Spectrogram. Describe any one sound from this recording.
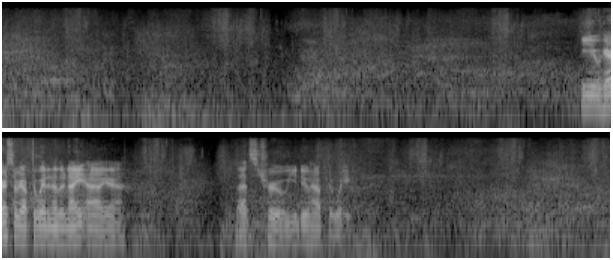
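Magic spells whoosh and crackle in a fast-paced battle.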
